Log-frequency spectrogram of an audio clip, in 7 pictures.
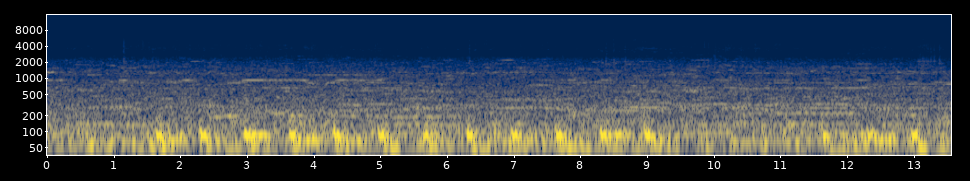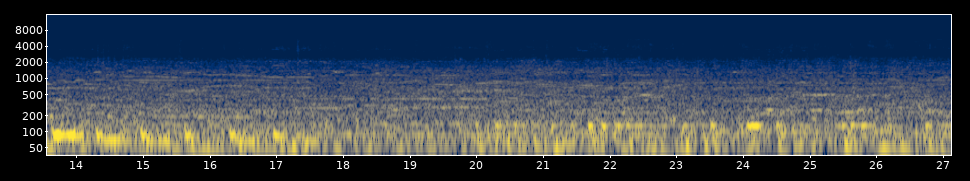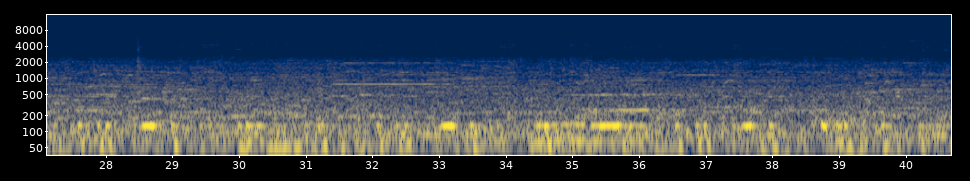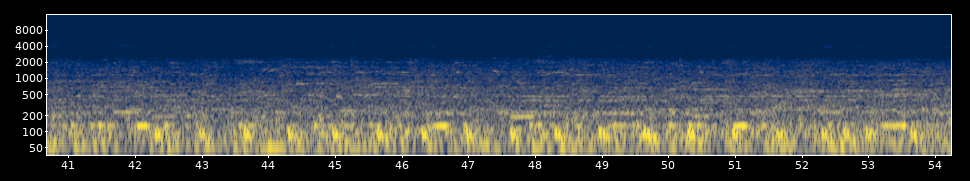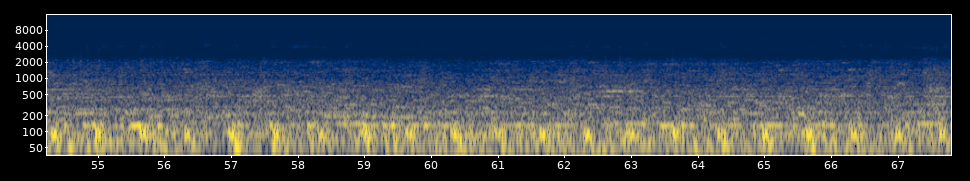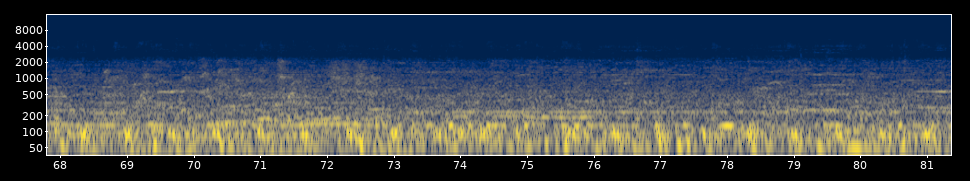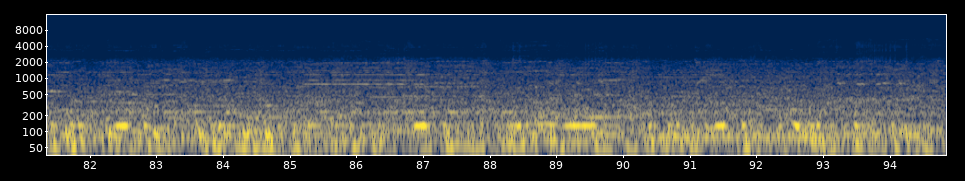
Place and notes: {"title": "Marina Kalkan, Turkey - 914 distant parties", "date": "2022-09-21 00:05:00", "description": "Distant recording of multiple parties happening in Kalkan city.\nAB stereo recording (17cm) made with Sennheiser MKH 8020 on Sound Devices MixPre-6 II.", "latitude": "36.26", "longitude": "29.41", "altitude": "6", "timezone": "Europe/Istanbul"}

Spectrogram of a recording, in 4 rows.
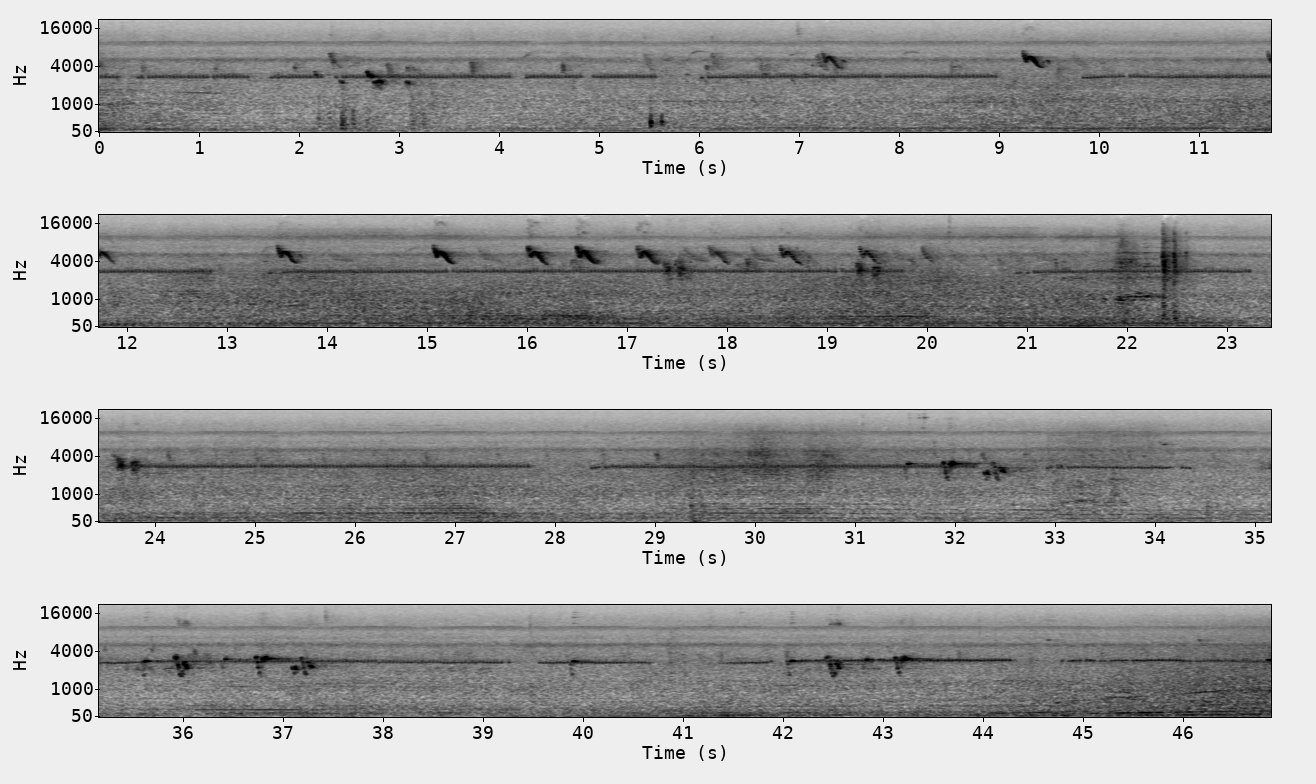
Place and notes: {"title": "Taomi Ln., Puli Township - Bird calls", "date": "2015-04-30 08:03:00", "description": "Bird calls, Frogs chirping, In the parking lot, Sound of insects\nZoom H2n MS+XY", "latitude": "23.94", "longitude": "120.93", "altitude": "466", "timezone": "Asia/Taipei"}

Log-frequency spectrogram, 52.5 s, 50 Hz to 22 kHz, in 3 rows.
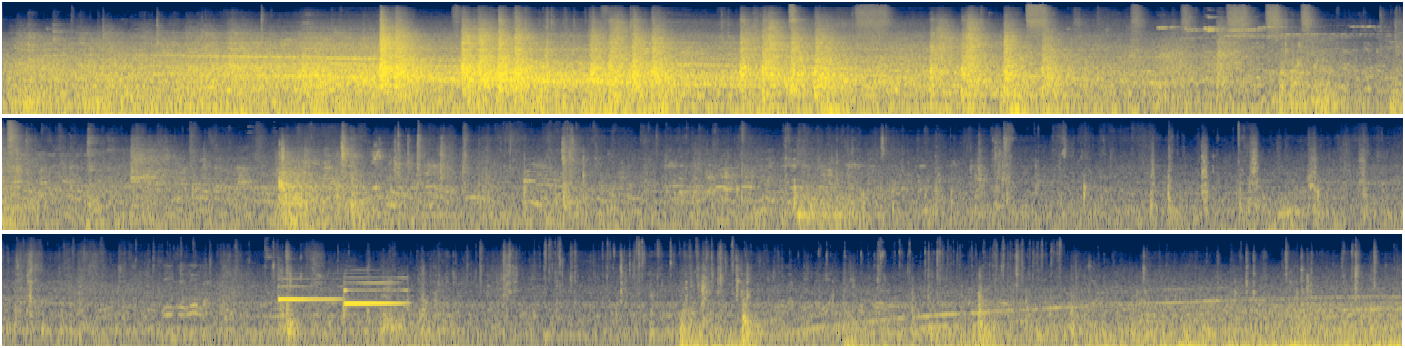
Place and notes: {"title": "St, Lexington &, E 51st St, New York, NY, USA - 6 train at Lexington Avenue/51st Street station", "date": "2022-02-01 15:30:00", "description": "Getting the 6 train at Lexington Avenue/51st Street station.\nSome crackling sounds from a man carrying a bag of recycled bottles.", "latitude": "40.76", "longitude": "-73.97", "altitude": "22", "timezone": "America/New_York"}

